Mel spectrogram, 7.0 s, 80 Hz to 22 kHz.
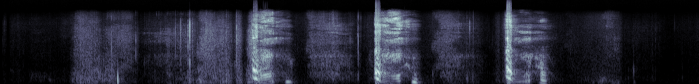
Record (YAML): three_cough_length: 7.0 s
three_cough_amplitude: 32768
three_cough_signal_mean_std_ratio: 0.26
survey_phase: beta (2021-08-13 to 2022-03-07)
age: 65+
gender: Female
wearing_mask: 'No'
symptom_none: true
smoker_status: Ex-smoker
respiratory_condition_asthma: false
respiratory_condition_other: false
recruitment_source: REACT
submission_delay: 2 days
covid_test_result: Negative
covid_test_method: RT-qPCR
influenza_a_test_result: Negative
influenza_b_test_result: Negative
